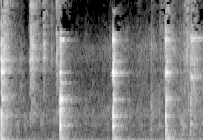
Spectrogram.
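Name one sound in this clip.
A hammer strikes with sharp, regular knocks.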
